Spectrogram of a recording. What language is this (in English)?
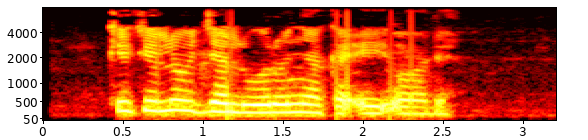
Luo (Kenya and Tanzania)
